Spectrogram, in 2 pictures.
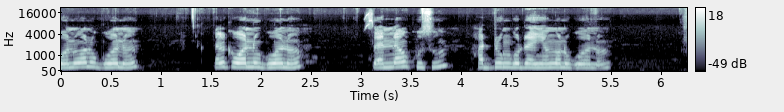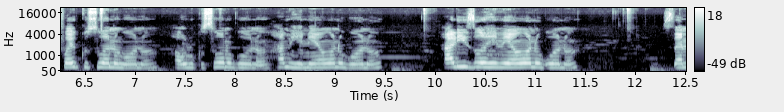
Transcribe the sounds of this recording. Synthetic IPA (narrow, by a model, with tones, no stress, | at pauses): o˨nu˦wo˦nu˨ɡɔ˦nɔ˨ | ta˦lka˨wa˦nu˨ɡɔ˦nɔ˨ | sa˨nːa˦ŋku˨su˦ | ha˦dɔ˦ŋɡɔ˦da˨ja˦nwɔ˦nu˨ɡɔ˦nɔ˨ | fo˦jku˨su˦wa˦nu˨ɡɔ˦nɔ˨ha˨wlu˨ku˨su˦wɔ˦nu˨ɡɔ˦nɔ˨ha˦mi˨hi˨nɛ˦ja˦wo˦nu˨ɡɔ˦nɔ˨ | ha˦li˦zo˦hi˨˦nɛ˦ja˦wɔ˦nu˨ɡɔ˦nɔ˨ | sa˨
